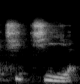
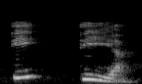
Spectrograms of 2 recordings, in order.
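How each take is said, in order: First: The t sounds like ch before i. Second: The t is a plain, crisp t sound. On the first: The speaker calls it wrong. "não tem esse tch, não é titia" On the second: The speaker calls it right. "é titia"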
